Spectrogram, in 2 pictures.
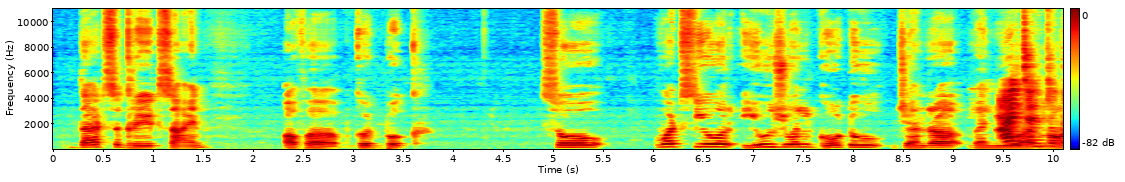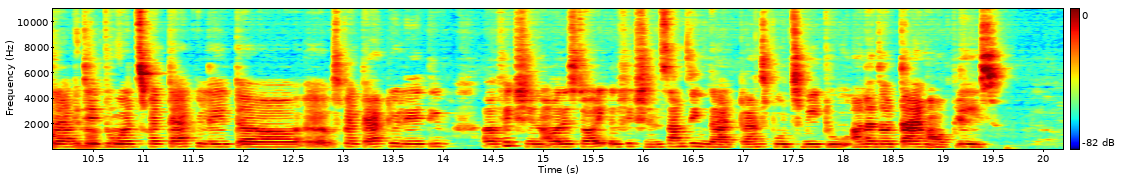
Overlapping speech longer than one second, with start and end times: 9.4-10.8

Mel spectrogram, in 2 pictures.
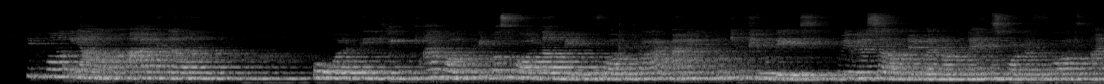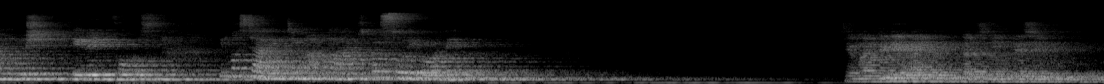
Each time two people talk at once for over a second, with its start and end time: none

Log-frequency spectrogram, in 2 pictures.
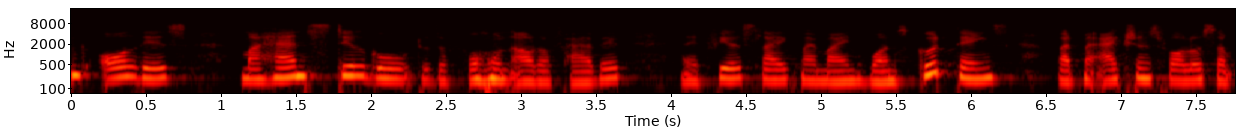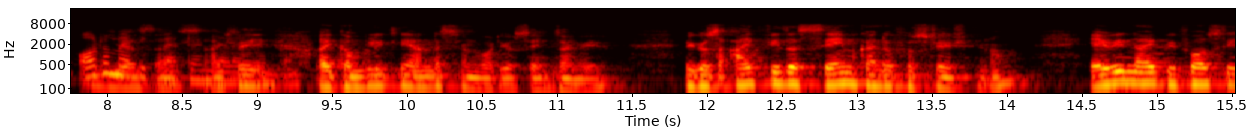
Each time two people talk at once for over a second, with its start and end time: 7.9-9.5

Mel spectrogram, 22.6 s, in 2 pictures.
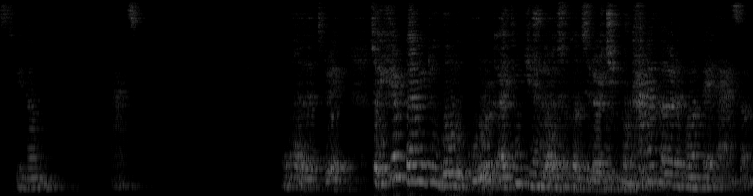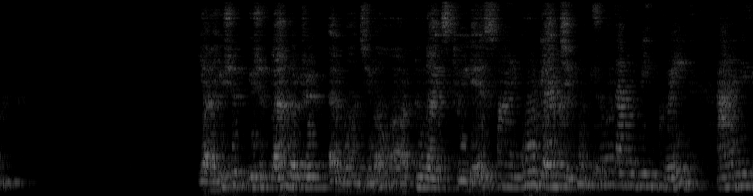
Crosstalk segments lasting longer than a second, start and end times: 7.9-9.8, 19.1-20.4

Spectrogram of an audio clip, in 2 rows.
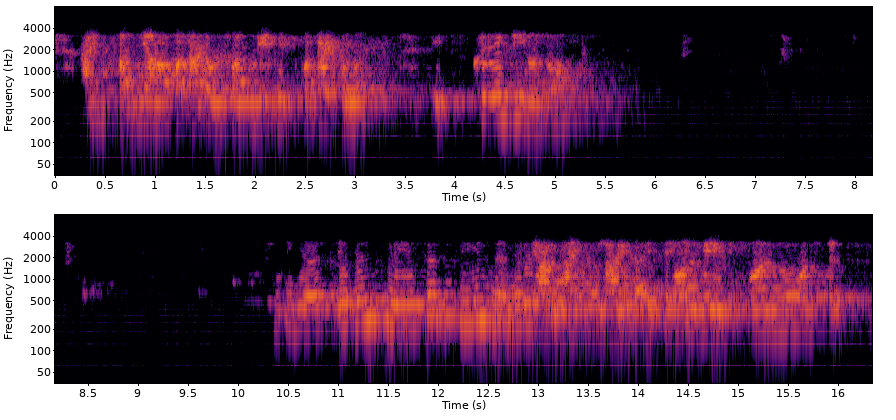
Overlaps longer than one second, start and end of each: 12.9-14.8

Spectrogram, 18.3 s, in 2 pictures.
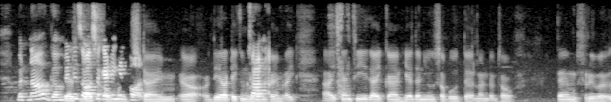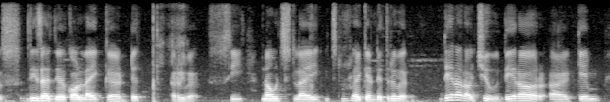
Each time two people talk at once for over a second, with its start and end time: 0.9-2.2

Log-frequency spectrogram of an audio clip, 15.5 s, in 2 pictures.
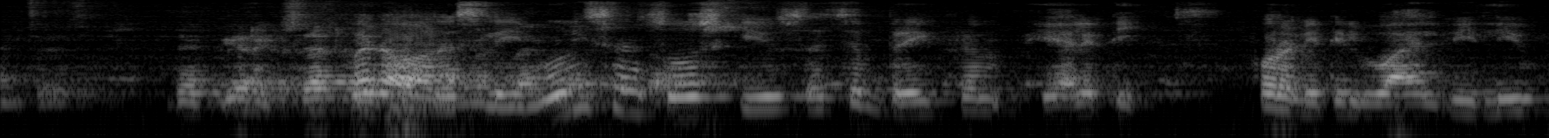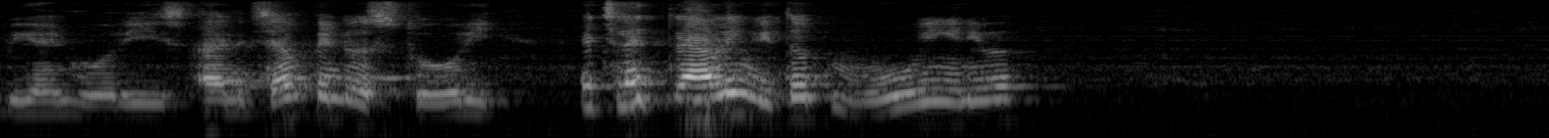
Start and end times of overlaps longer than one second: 1.8-3.6

